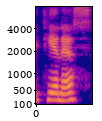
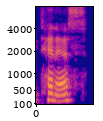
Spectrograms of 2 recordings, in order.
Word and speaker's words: tienes: you, but my Spanish students always forget to add the extra syllable for tu tienes. They want to say tu tenes.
